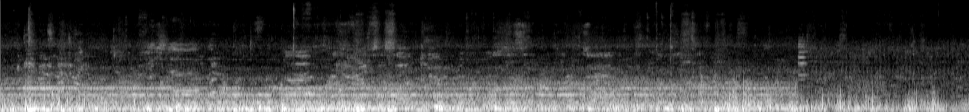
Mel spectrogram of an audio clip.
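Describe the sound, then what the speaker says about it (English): A Snowdon Mountain Railway train rumbles steadily on a Welsh mountainside, a low continuous drone with a sustained tonal hum, fairly near, then easing off near the end; voices murmur faintly at times. "you can see the other train that's coming up, so we've got to wait for that to pass"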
